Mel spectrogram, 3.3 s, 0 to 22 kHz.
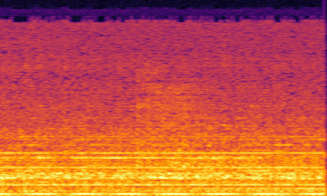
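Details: Panasonic 3DO FZ-1 with failing capacitors, running cold: game music is faint and thin under hiss and low hum even at full volume; the audio returns to normal as it warms up, and a recap fixes it.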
